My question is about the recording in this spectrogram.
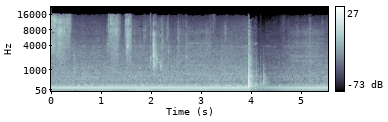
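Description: Short hissing spurts of lubricant applied to the threads of a bolt-and-bushing gear puller, with a sharp knock about four seconds in, over a steady low hum.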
